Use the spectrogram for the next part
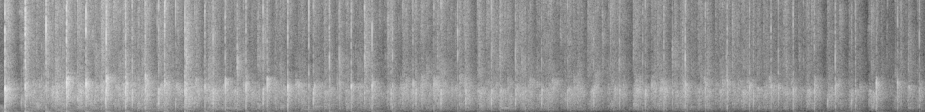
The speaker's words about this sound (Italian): e a tutti gli altri ragazzi di Lampioni che hanno deciso di togliere tempo allo studio per essere qui oggi, di fare un bel applauso.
